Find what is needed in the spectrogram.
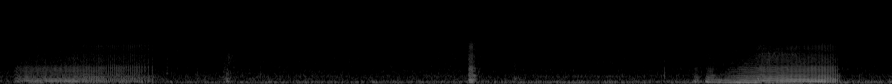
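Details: A sleeping cat snoring: two long, low, buzzing snores separated by a quiet pause.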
